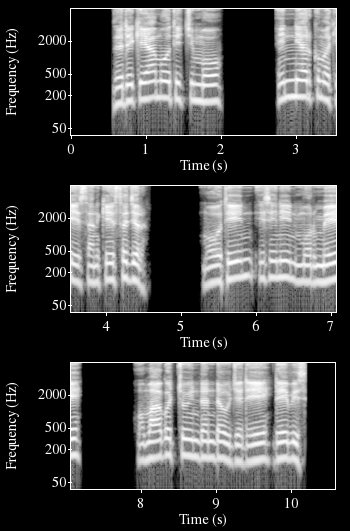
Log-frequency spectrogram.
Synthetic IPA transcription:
zɛd̪ɛkʼɪjaːmo̞ːt̪ɪt͡ʃːɪmːo̞ː | ʔɪnːɪɐɾkʊmɐke̞ːsːɐŋke̞ːsːɐd͡ʒɪɾɐ | mo̞ːt̪iːnɪs̬ɪniːnmɔɾme̞ː | ɔmaːɡɔt͡ʃːuːhɪnd̪ɐnd̪ɐʔʊd͡ʒɛᶑe̞ːd̪e̞ːbɪsɛ̥

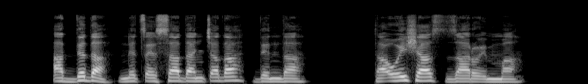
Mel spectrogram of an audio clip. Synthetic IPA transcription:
ʔɐd̪ːɛd̪ɐnɛt͡sʼe̞ːsːaːd̪ɐnt͡ʃʼːɐd̪ɐd̪ɛnd̪ɐ | t̪ɐɔjʃaːszaːɾɔɪmːa

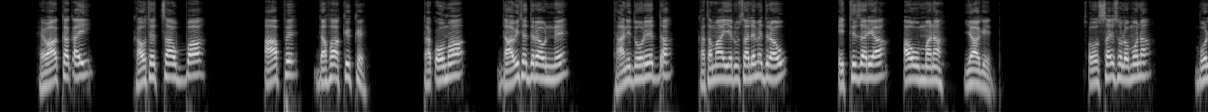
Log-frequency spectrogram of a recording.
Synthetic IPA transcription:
hɛwaːkːɐkʼɐj | kɐwɔt̪ɛt͡sːaːʊbːaː | aːpːɛ | d̪ɐfɐːkːɪkːɛ | t̪ɐkʼo̞ːmaː | d̪aːwɪt̪ɛd̪ɪɾɐwnːɛ | t̪a̰ːnɪd̪o̞ːɾe̞ːd̪ːɐ | kɐt̪ɐmaːjɛɾʊsaːlɛmɛd̪ɪɾɐw | ɪt̪ːɪzɐɾɪjaː | ɐwʊmːɐnɐ | jaːɡe̞̰ːd̪ | t͡sʼo̞ːsːɐjs̬ɔlɔmɔnɐ | bɔ

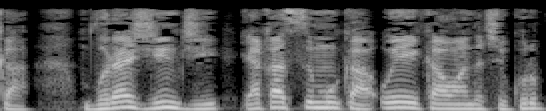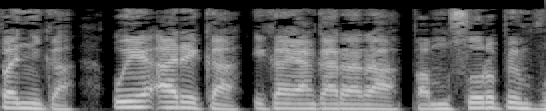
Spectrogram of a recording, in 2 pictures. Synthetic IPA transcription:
ɱvuɾaʒind͡ʒijakasimukaʔuje̞ikawandaʐikuɾupaɲiːka | uje̞ʔaɾekaikajaŋɡaɾaɾapamuso̞ɾo̞pe̞ɱvuː

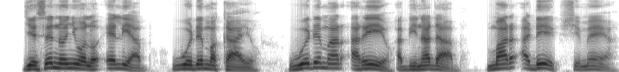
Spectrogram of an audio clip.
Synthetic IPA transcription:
d͡ʒesenɔɲwɔlɔʔɛlɪab̚ | wodemakajɔ | wodemaɾaɾɪjɔ̰abinada̰b | maɾadek̚ʃɪmɛja̰

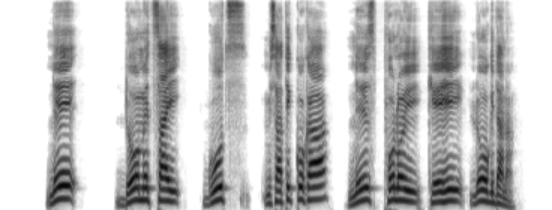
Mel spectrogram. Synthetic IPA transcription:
nɛ | d̪o̞ːmɛt͡sːɐj | ɡuːt͡s | mɪsɐt̪ɪkːɔkɐ | ne̞ːspʰɔlɔjke̞ːhɪloːɡɪd̪ɐnɐ̰

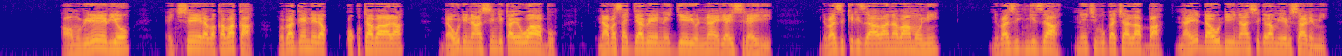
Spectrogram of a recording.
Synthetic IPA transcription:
a̰wo̞muβiɾe̞ːβjo̞ | eci̥se̞ːɾaβakaβaka̰ | mwe̞βaɡe̞ːnde̞ɾa | o̞kutaβaːla | daudinaːsiːndikajo̞waːbṵ | naːβasaɟːaβe̞ne̞ɟːe̞ɾjo̞nːae̞ɾjajisiɾaiɾḭ | nʔḛβaziciɾizaːβaːnaβaːmo̞ni | neβaziŋɟiza | ne̞ːciβuɡacalabːa | naje̞daudinaːsiɡalamuje̞ɾusale̞mḭ

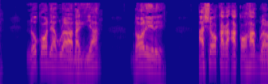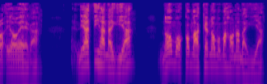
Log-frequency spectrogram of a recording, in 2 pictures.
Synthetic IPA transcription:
nokɔneaɣuɾaɾanaɣia | nɔɾeɾe | aɕɔːkaɣaʔakɔɦaɣuɾaɾɔʔejɔwɛɣa̰ | neatiɦanaɣia | nɔmɔkɔmakɛnɔmɔmaɦɔnanaɣia̰

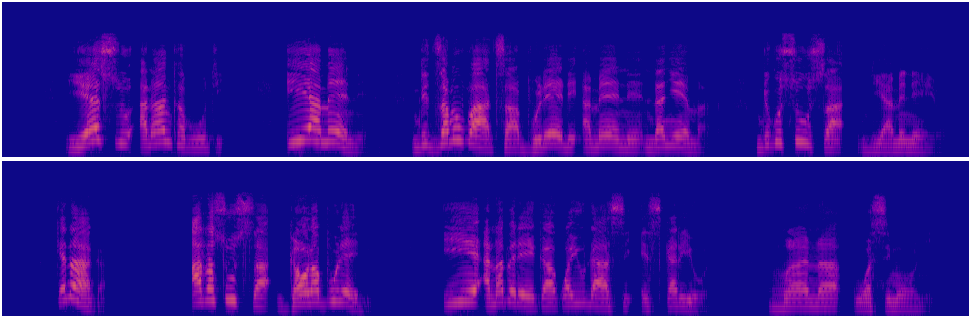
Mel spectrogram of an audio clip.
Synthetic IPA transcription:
jɛsuʔanaŋkʰakuːti | ijɛamɛnɛ̰ | ndid͡zamupat͡sʰabulɛɗiʔamɛnɛndaɲɛːma̰ | ndik̬ususa | ndijamɛnɛːjɔ | kɛnaka̰ | atasusaɡaɔlabulɛɗi | ijɛʔanapɛɾɛkakwajuɗasiɛskaɾiɔ̰ːti̥ | mwanawasimɔːnḭ

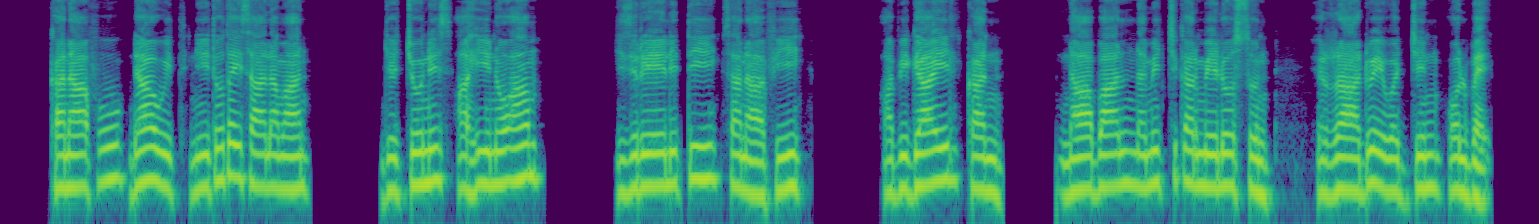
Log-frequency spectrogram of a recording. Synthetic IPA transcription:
kɐnaːfuːd̪aːwɪt̪niːt̪ɔt̪ɐɪsaːlɐmaːn | d͡ʒɛt͡ʃːuːnɪsɐɦiːnɔːʔaːm | ɪzɾʔeːlɪt̪ːiːsɐnaːfɪ | ʔɐbɪɡaːʔɪlkɐnː | aːbaːlnɐmɪt͡ʃːɪkʼɐɾmeːlosːʊn | ɪrːaːd̪ʊʔɛwɐd͡ʒːɪnɔlbɐʔɛ

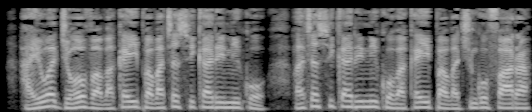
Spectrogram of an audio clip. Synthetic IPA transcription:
ɦaiwad͡ʒe̞ɦo̞vʱaʋakaipaʋat͡ʃaʂikaɾiniːko̞ʋat͡ʃaʂikaɾiniko̞ʋakaipaʋat͡ʃiŋɡo̞faːɾa

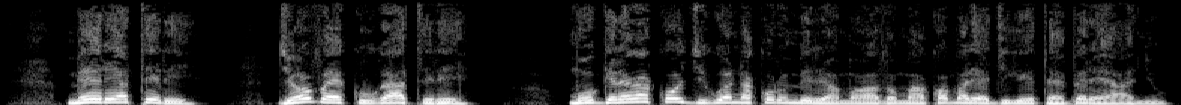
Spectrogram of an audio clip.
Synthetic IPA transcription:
mɛːɾeateɾe | d͡ʒɛhɔvaɛkuːɣaːteɾe | moɡeɾɛɣakod͡ʑiɣwanakoɾomeɾeɾamawaðɔmakwamaɾead͡ʑiɣetɛbɛɾɛjaɲu

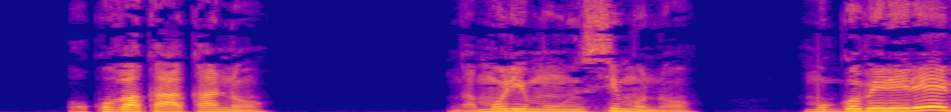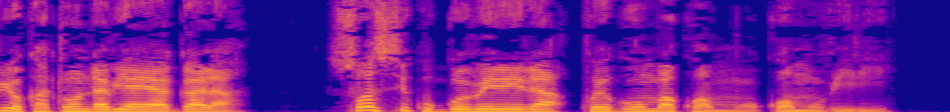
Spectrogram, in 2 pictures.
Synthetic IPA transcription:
okuvakaːkano̞ | ŋɡamulimuːnsimuno̞̰ | muɡo̞βe̞ɾe̞ɾe̞ːβjo̞kato̞ːndaβjaːjaɡala | so̞sikuɡo̞βe̞ɾe̞ɾakwe̞ːɡuːmbakwamwo̞̰ko̞ːmuβḭɾḭ

